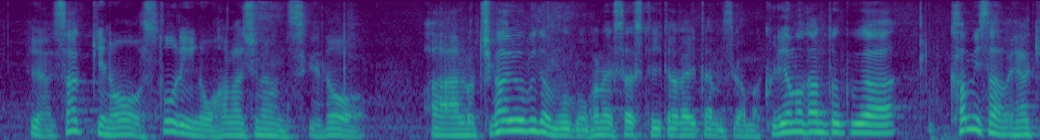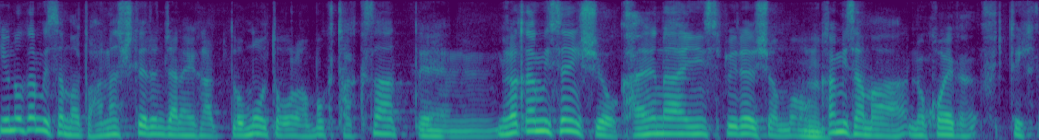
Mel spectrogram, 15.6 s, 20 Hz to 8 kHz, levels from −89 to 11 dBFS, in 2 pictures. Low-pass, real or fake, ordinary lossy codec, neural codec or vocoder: none; fake; none; codec, 16 kHz, 4 kbps, X-Codec, HuBERT features, trained on balanced general audio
